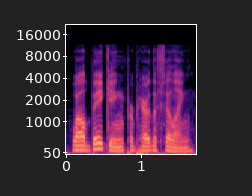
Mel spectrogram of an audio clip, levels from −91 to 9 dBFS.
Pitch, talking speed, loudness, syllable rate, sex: 125 Hz, 170 wpm, -15 LUFS, 6.3 syllables/s, male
